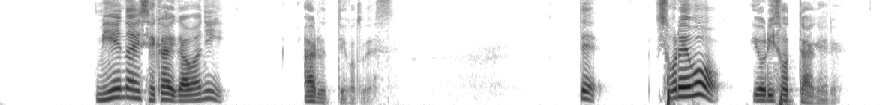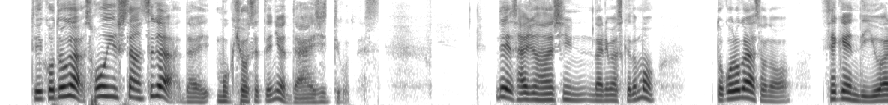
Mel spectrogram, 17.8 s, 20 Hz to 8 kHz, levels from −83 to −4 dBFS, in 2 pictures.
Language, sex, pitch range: Japanese, male, 125-200 Hz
